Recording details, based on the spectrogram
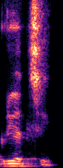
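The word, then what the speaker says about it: Grüezi: सो इसका basically sound होता है ग्रियोत्सी।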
